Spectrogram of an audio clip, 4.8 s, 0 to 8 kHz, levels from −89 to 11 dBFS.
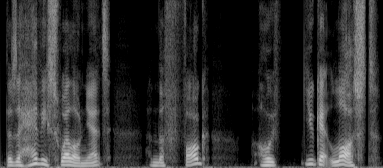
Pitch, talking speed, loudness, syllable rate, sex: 160 Hz, 150 wpm, -20 LUFS, 5.0 syllables/s, male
